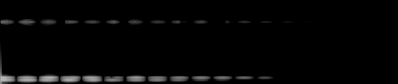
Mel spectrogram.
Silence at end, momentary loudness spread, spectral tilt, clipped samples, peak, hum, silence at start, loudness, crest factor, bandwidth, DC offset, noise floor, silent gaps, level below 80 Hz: 1.5 s; 21 LU; -10 dB/octave; under 0.1%; -12 dBFS; none; 0 s; -31 LUFS; 22 dB; 9 kHz; under 0.1%; -74 dBFS; none; -80 dBFS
